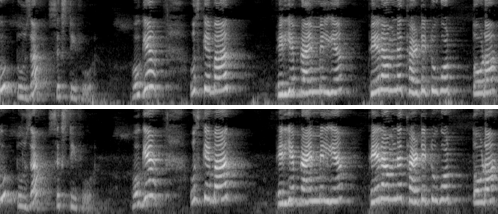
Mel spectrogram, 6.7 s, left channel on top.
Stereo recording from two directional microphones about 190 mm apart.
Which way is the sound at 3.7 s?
45° left (ahead or behind).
